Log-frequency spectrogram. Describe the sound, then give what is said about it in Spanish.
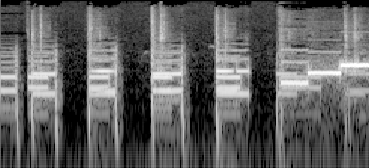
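Telephone keypad buttons pressed to dial, giving a few short two-tone beeps in a steady rhythm, then a longer run of tones that steps upward in pitch, with no voices. “Los dedos que uso para marcar son demasiado gruesos. Para obtener una barra especial, oprima todos los botones con la palma.”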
